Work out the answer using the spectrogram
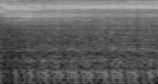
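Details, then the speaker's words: Lean codes from a vacuum leak at the fuel injector seals (at least the first injector): a strong, steady high hiss of air sucking in over a faint idle, changing pitch slightly as a part is wiggled, affecting how the engine runs. "customer has some lean codes and we can hear a vacuum leak down here and as i wiggle this it changes pitch just a little bit"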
